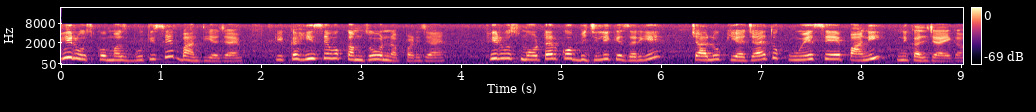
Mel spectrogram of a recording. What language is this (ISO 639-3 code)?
urd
